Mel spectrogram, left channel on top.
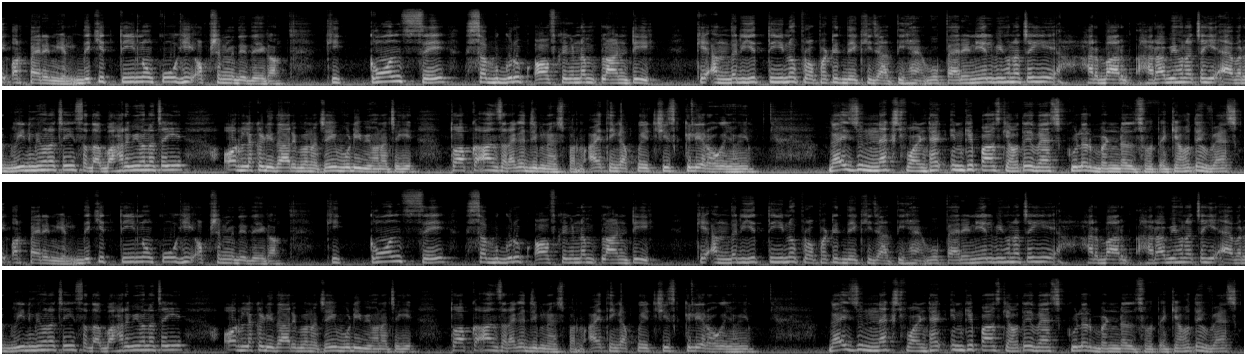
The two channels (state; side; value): quieter; right; 7.3 dB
